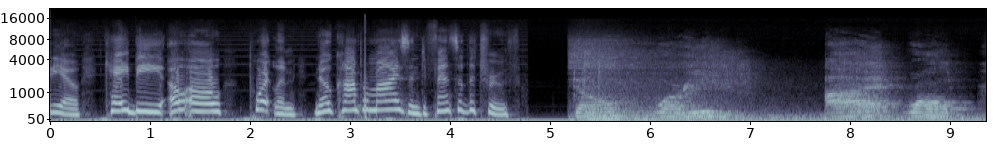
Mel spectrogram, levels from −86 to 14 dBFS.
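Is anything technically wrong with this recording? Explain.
Yes. There are two brief chunks-out-of-order glitches, at about 3.14 s and 5.02 s. In each, a slice of roughly 5.33 ms arrives one slot late and plays after the slice meant to follow it. No audio is lost, but the swap creates three hard joins, heard as a tiny jumbled stutter. A waveform shows abrupt discontinuities at the splice points, and a spectrogram shows thin broadband vertical lines at each.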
